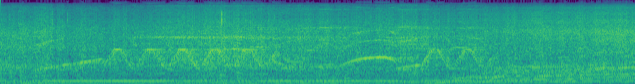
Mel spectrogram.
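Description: A race car's engine running at idle, then revved several times from about four seconds in, with high rising-and-falling whoops from a crowd over it.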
